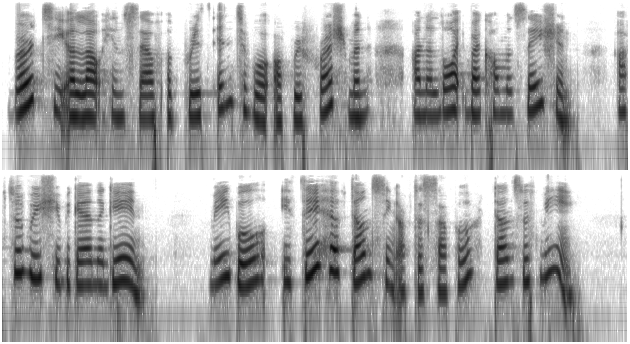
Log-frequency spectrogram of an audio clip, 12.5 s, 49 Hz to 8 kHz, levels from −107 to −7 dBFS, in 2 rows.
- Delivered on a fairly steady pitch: No, average, 4.5 semitones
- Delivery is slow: Yes, slow, 125 wpm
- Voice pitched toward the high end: Yes, very high, 285 Hz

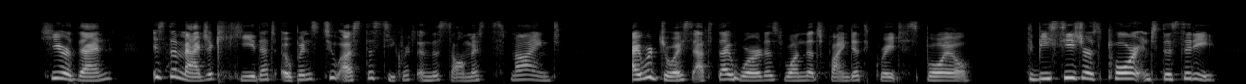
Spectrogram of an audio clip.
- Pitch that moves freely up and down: Yes, wide, 6.3 semitones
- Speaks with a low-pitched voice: No, high, 220 Hz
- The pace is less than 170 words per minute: Yes, average, 160 wpm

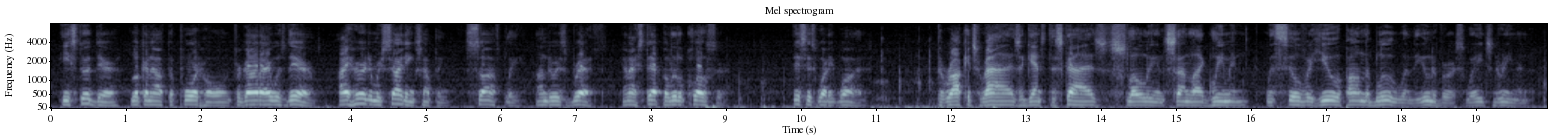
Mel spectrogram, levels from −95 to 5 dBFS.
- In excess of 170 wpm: No, average, 160 wpm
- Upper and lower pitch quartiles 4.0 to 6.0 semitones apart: No, average, 3.4 semitones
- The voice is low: Yes, low, 130 Hz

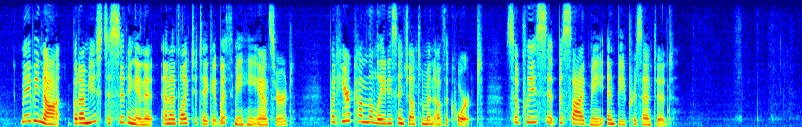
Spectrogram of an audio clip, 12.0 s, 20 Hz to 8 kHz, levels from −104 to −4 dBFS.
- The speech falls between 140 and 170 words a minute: No, average, 185 wpm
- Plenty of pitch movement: Yes, wide, 7.1 semitones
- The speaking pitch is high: Yes, very high, 265 Hz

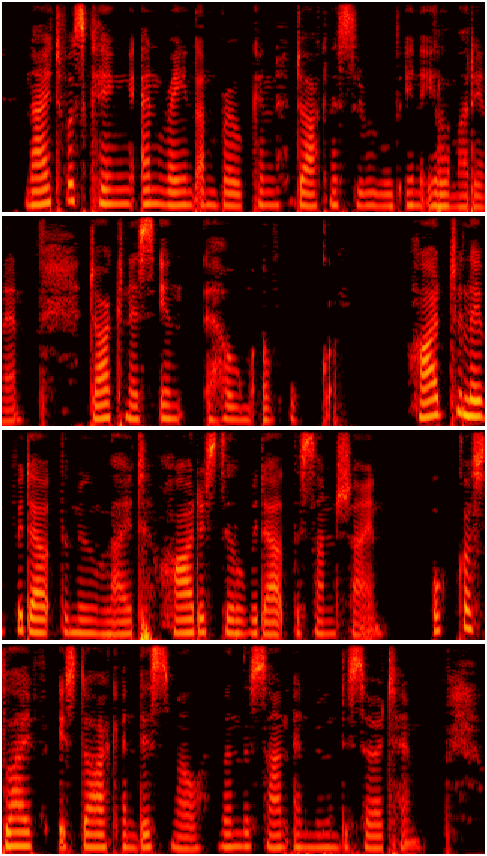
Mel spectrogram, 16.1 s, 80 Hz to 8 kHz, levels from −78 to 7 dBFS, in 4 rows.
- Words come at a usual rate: Yes, average, 150 wpm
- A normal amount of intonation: No, narrow, 2.0 semitones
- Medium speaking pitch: Yes, medium, 180 Hz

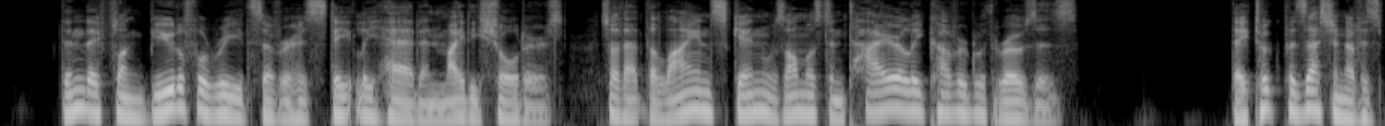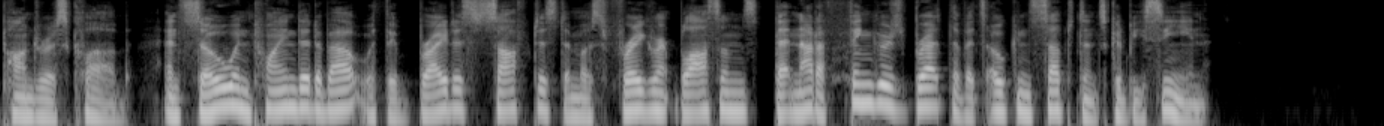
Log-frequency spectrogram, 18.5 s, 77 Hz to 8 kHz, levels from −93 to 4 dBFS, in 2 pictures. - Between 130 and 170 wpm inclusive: No, average, 180 wpm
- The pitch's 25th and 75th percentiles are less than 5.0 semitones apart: No, wide, 5.6 semitones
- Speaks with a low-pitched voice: Yes, low, 120 Hz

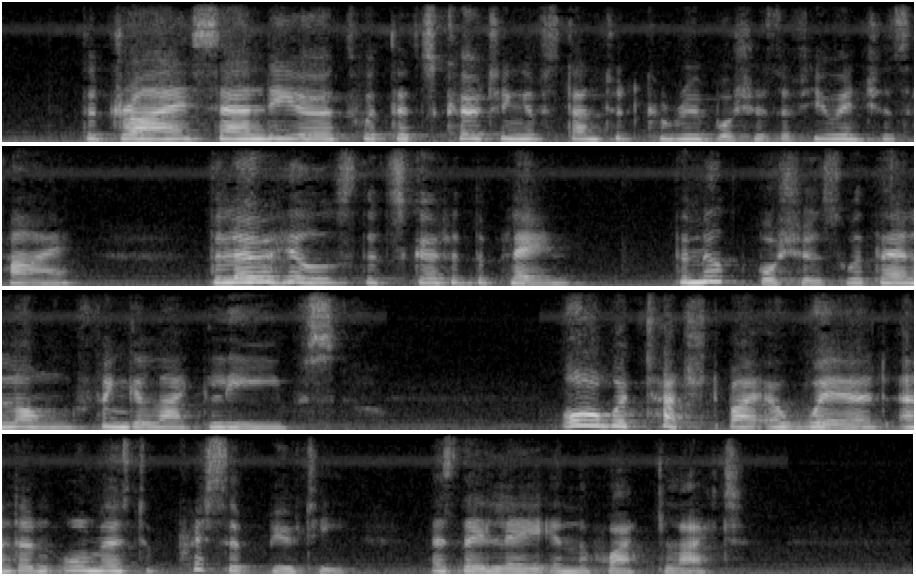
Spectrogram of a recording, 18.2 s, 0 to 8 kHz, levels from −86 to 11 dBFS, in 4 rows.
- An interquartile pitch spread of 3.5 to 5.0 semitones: No, narrow, 2.4 semitones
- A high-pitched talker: Yes, high, 220 Hz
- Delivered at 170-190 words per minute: No, average, 160 wpm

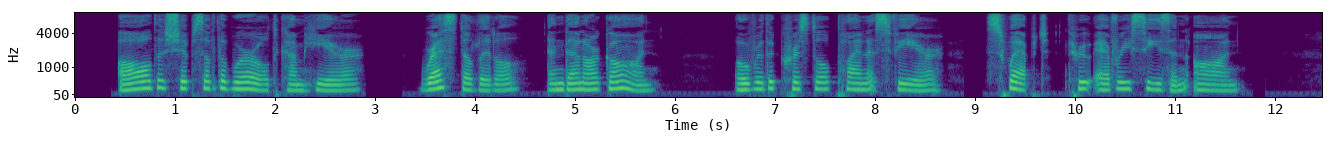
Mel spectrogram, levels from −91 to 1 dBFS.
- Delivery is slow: Yes, slow, 120 wpm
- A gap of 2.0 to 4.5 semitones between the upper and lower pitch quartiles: Yes, average, 3.2 semitones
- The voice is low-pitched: No, medium, 180 Hz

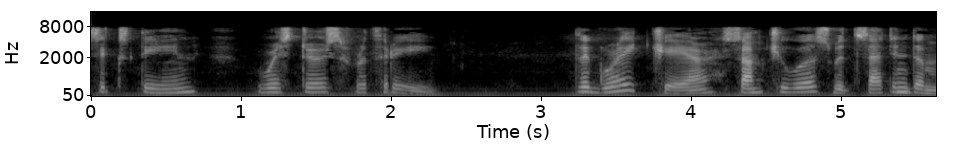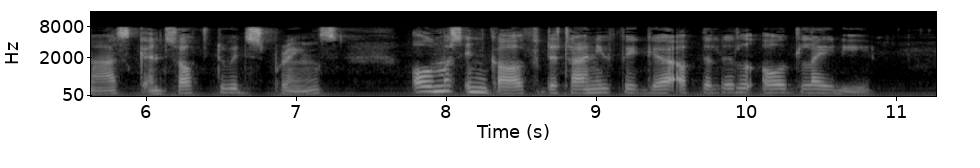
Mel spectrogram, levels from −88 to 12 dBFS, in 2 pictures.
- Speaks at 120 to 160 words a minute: Yes, average, 145 wpm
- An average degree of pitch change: Yes, average, 3.9 semitones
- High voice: No, medium, 170 Hz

